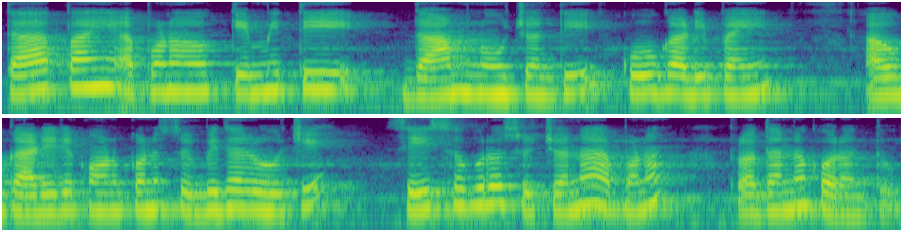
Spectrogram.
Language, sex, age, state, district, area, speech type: Odia, female, 18-30, Odisha, Jajpur, rural, spontaneous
